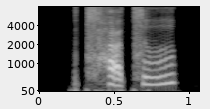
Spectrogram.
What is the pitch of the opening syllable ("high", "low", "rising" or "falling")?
low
